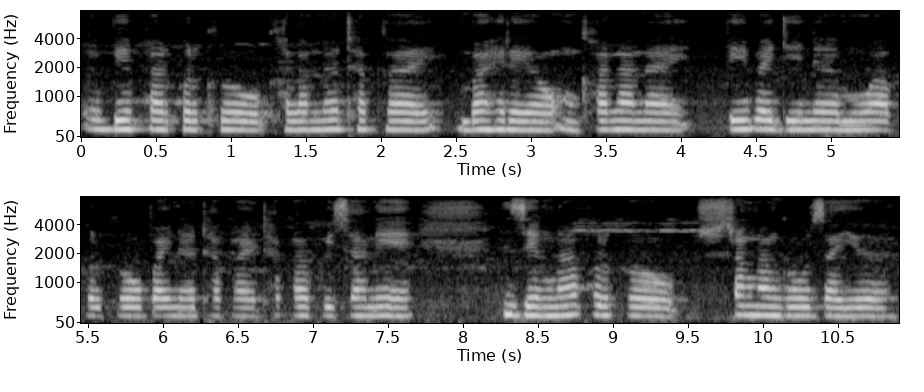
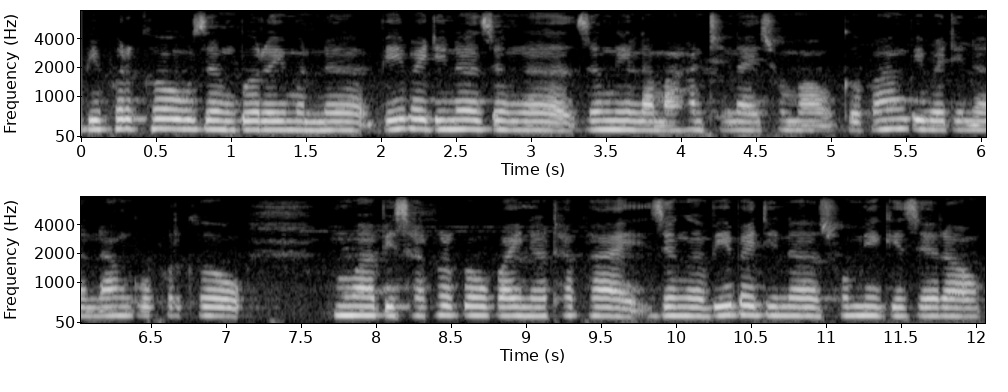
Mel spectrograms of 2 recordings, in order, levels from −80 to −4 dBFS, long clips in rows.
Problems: none marked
